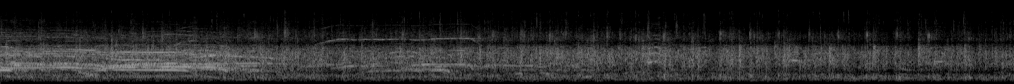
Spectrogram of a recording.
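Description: Congregation applauding, with voices calling out over the clapping in the first few seconds; the applause then thins and fades gradually.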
